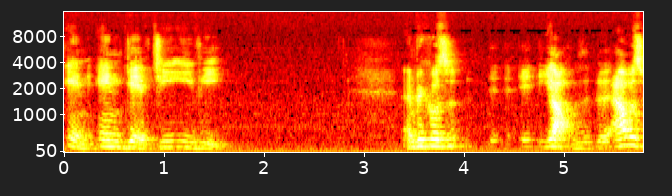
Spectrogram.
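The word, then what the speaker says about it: Ein Gev: on that kibbutz, Kibbutz En Gev, spelled Ein, E-I-N, but pronounced En Gev, G-E-V.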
